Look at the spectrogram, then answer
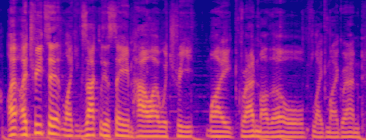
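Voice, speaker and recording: A man co-hosting a casual podcast, talking in halting bursts with many restarts. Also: medium pitch, fairly even intonation, soft background music. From Thailand. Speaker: podcast co-host.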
